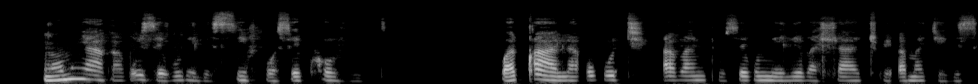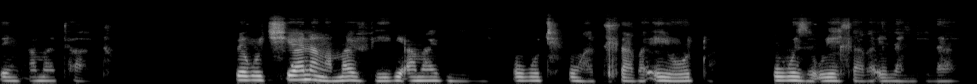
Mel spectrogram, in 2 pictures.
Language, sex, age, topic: North Ndebele, female, 25-35, health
